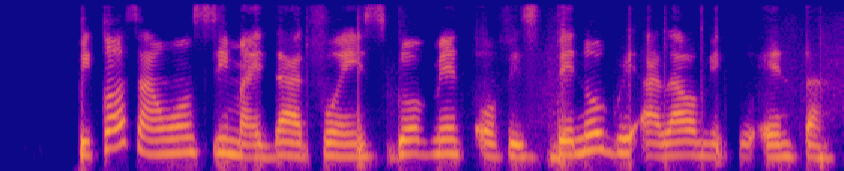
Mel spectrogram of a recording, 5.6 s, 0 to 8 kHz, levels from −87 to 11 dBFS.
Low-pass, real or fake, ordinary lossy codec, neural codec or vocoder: 7.2 kHz; fake; none; codec, 16 kHz in and 24 kHz out, 1 kbps, XY-Tokenizer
